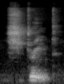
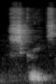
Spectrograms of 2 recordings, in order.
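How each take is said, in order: First: The word begins with an str sound. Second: The word begins with an skr sound. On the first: The speaker calls it right. "It's street" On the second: The speaker calls it wrong. "That ain't a fucking word"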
